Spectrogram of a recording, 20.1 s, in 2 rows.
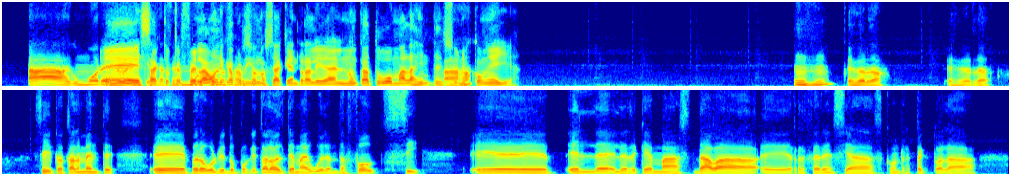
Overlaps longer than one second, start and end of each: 1.0-2.6

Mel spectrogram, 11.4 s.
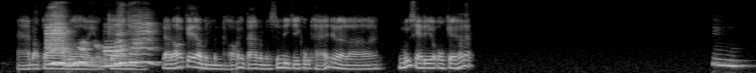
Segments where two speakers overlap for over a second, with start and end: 0.7-2.2

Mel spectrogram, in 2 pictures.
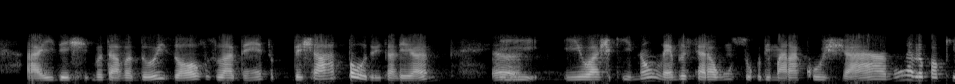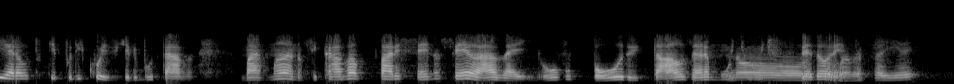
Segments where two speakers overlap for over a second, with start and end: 16.8-18.0

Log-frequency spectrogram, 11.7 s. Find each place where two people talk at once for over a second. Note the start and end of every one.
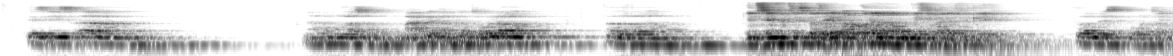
8.0-9.4

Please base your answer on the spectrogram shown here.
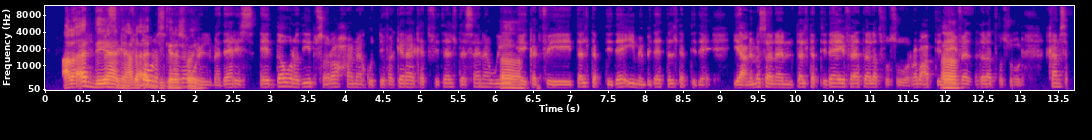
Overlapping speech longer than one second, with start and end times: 0.8-2.1

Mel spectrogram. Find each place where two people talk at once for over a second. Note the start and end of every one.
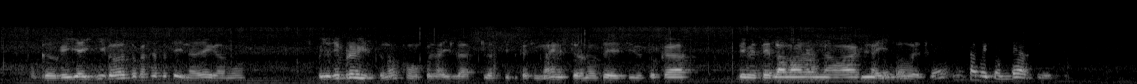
8.0-9.4

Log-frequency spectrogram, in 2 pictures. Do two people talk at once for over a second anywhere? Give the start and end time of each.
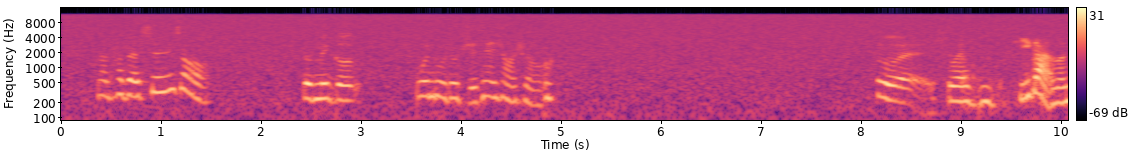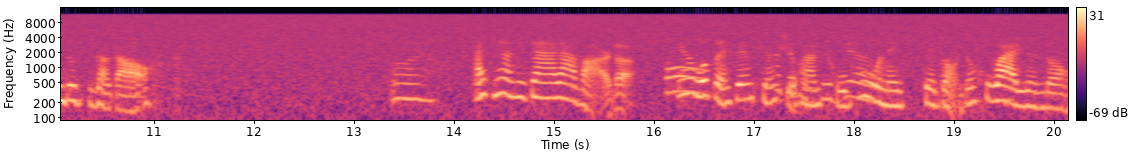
17.2-18.4

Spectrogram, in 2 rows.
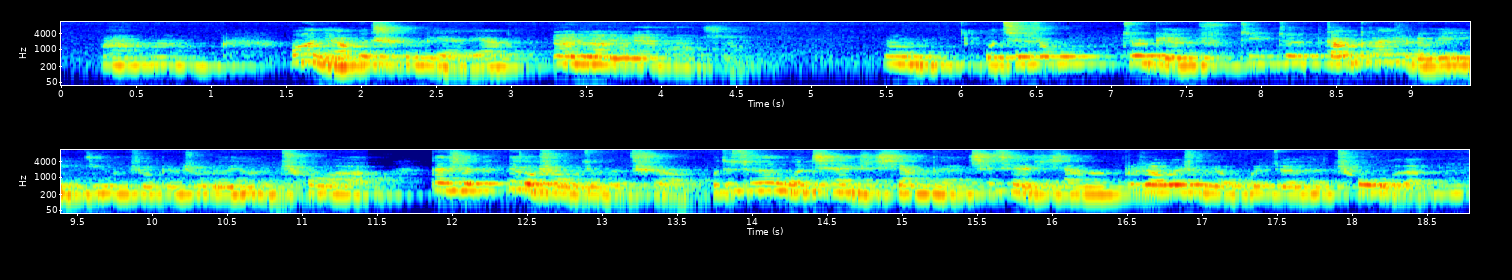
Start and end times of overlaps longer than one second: none

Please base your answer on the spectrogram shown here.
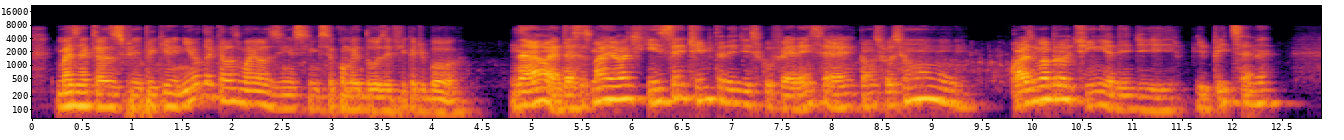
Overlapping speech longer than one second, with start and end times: none

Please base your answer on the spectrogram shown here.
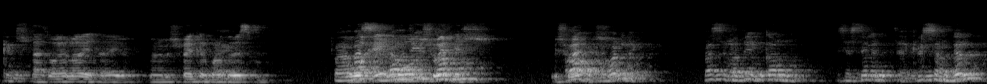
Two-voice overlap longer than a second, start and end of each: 3.5-4.7

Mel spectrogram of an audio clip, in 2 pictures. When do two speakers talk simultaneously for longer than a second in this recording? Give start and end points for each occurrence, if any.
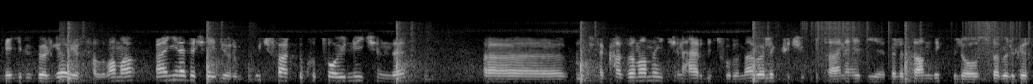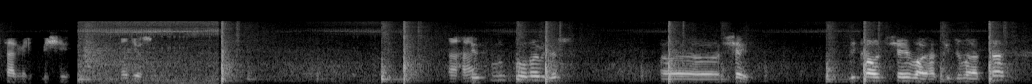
none

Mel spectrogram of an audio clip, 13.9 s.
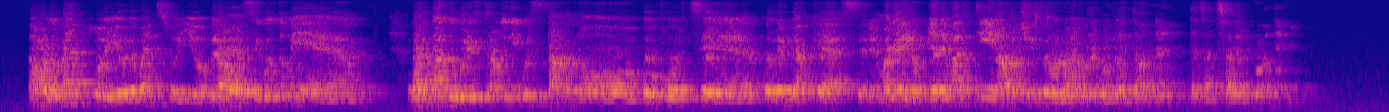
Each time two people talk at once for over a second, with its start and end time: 9.8-11.3

